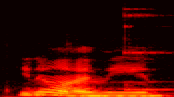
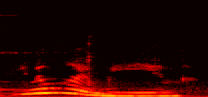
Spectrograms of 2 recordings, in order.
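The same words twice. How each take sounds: First: Said in the usual way. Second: Higher playful repeat of the line; silly put-on voice. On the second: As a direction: say it again in a goofy voice.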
